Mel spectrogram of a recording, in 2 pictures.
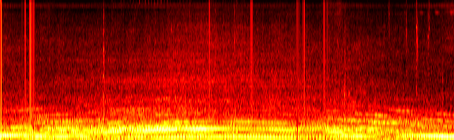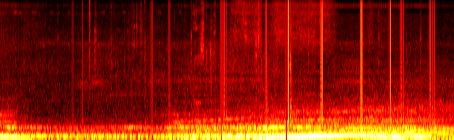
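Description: A Mopar car's engine rumbles deep and steady while driving on Woodward Avenue, the low drone rising and dipping with throttle and swelling louder near the end.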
